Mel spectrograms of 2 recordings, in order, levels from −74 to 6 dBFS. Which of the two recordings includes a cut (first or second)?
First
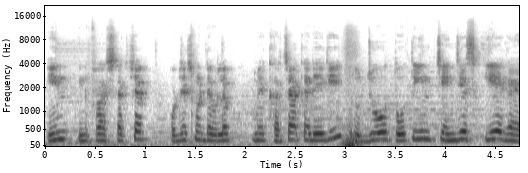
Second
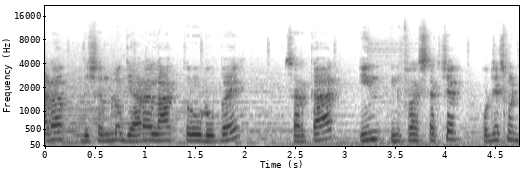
first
